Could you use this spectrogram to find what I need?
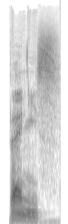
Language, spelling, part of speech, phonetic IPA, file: Polish, penis, noun, [ˈpɛ̃ɲis], Pl-penis.ogg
